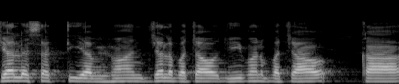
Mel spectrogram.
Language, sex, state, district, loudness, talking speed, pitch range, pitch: Hindi, male, Uttar Pradesh, Budaun, -23 LUFS, 135 wpm, 140-150 Hz, 145 Hz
